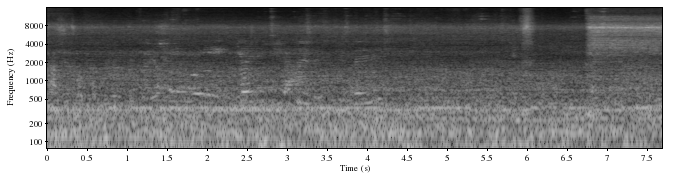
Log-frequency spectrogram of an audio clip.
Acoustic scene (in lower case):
subway train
